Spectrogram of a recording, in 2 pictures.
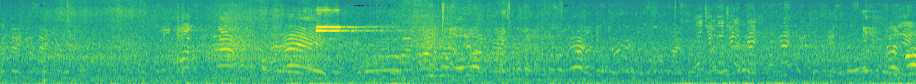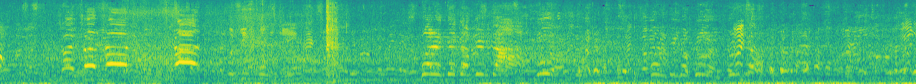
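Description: Spectators close by chat and call out outdoors.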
